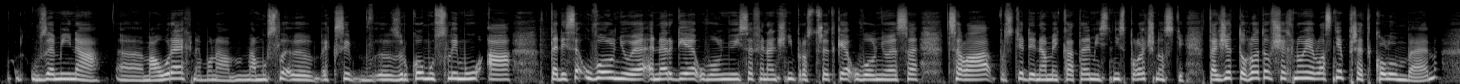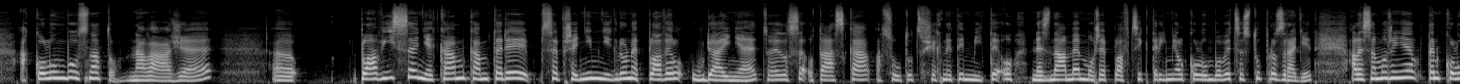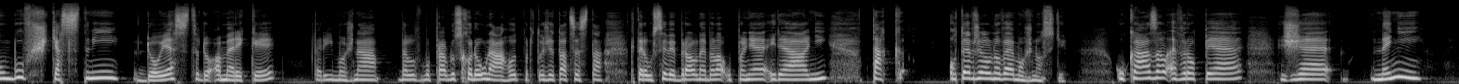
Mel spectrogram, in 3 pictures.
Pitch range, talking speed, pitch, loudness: 215-260 Hz, 140 wpm, 235 Hz, -20 LUFS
